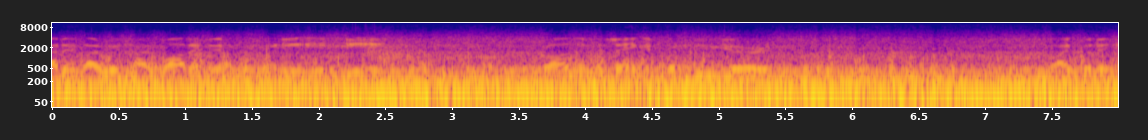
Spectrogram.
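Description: Honda Gold Wing Tour's flat-six engine cruising at a steady speed, a constant low drone mixed with road and wind noise on the microphone. A voice comes through faintly at times over it.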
